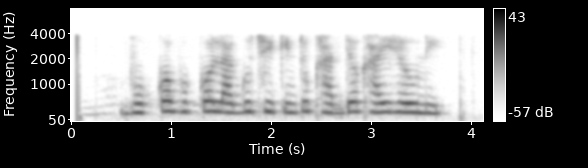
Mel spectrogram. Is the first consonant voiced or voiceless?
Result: voiced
